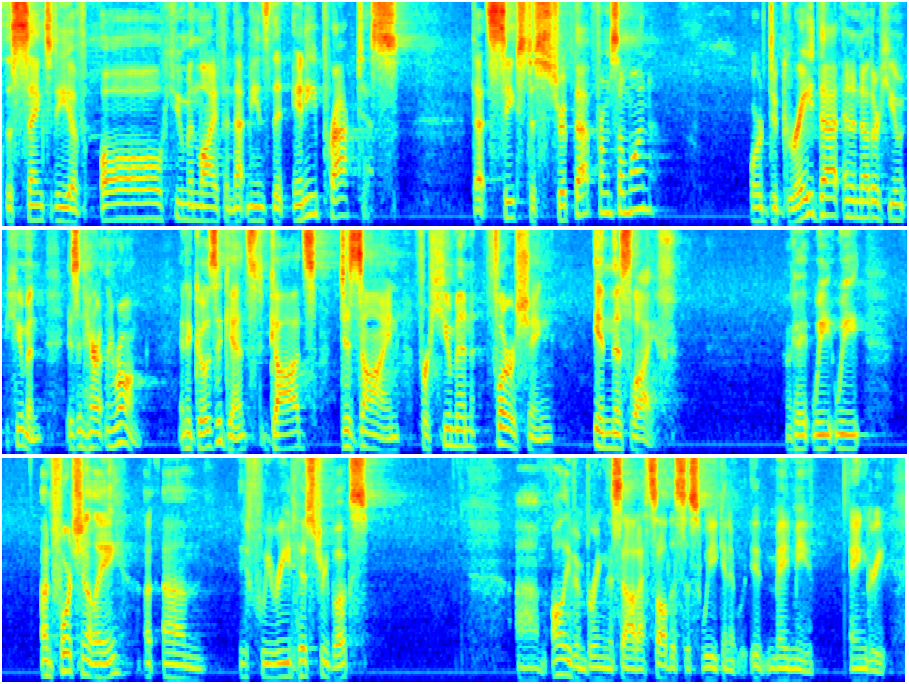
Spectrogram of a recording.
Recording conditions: large echoing room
